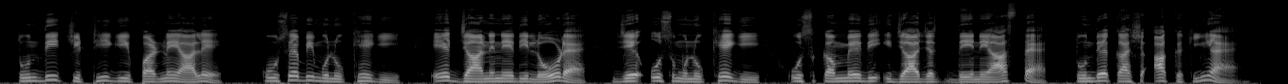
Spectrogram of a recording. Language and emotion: Dogri, neutral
